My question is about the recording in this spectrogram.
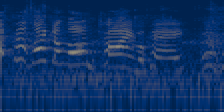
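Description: A high-pitched voice making several short wordless cries or laughs, its pitch bending up and down.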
